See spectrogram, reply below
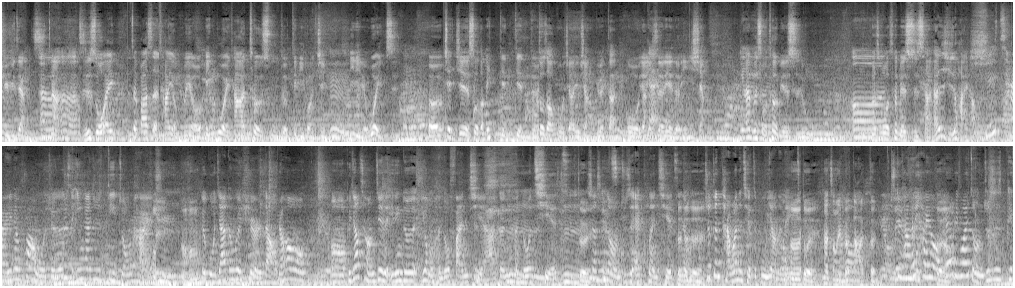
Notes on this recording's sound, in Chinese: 本集白噪音指數：北風級 4/5。在台北深冬的晚間，一間提供東地中海料理的、背景音樂放得震天響的餐廳內。錄音地點： V&O Bar Kitchen。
